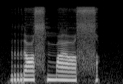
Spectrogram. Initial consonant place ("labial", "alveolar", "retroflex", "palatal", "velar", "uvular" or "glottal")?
alveolar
